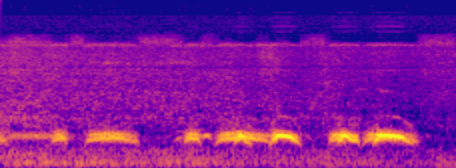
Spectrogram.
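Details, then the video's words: Mellow, overlapping dove coos in short-long pairs, with the notes blurring together against a low background rumble. A spotted dove is calling. "The Sound Of Spotted Dove"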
